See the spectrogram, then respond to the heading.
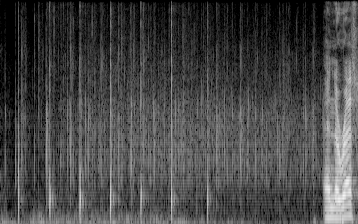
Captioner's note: audience applauding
